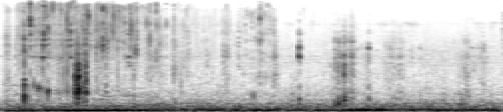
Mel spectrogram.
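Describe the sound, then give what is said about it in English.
Crisp crunching bites into a fried egg roll with a cabbage filling, with several sharp crackles in the first second and softer crunchy chewing continuing over a low steady background hum. “All right, I'm gonna try the egg roll first.”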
